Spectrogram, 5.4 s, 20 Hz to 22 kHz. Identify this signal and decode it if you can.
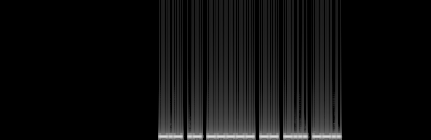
Morse code, heard as a keyed tone, about 40 wpm, 700 Hz. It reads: KA0MBZ
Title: USA Call Signs - 6 Characters - Repeated 2x - 40wpm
